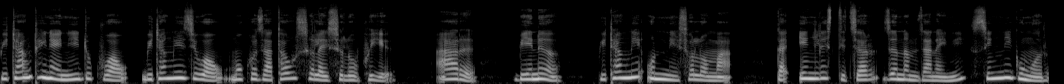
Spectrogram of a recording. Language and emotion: Bodo, neutral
